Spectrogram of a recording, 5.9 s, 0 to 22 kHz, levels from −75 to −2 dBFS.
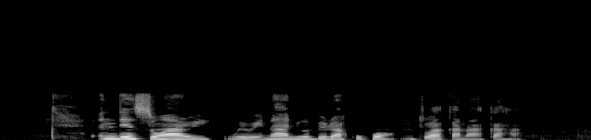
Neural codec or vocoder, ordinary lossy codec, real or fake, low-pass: none; AAC, 64 kbps; real; 7.2 kHz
